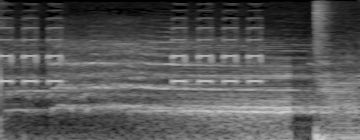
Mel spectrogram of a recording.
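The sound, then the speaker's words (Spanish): A loud alarm clock rings with rapid repeating electronic beeps in short bursts, ending abruptly with a brief click or thump. “Suena el despertador.”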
